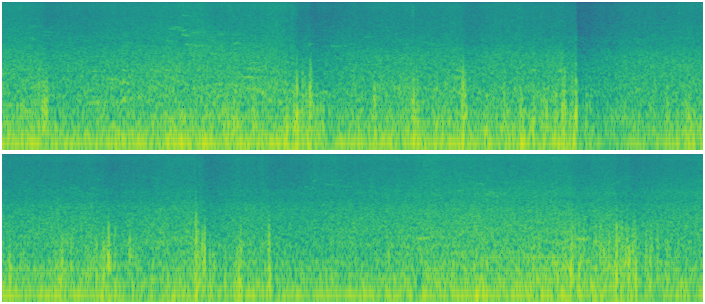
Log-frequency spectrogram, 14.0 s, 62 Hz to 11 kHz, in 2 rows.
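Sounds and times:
waves washing: 0.0s - 14.0s
wind buffeting microphone: 0.0s - 14.0s.

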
